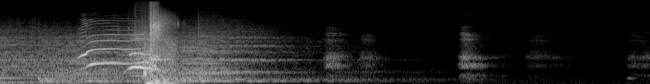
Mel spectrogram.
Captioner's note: Rebecca gasps; dramatic music; screams; shovel thuds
